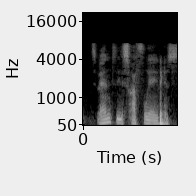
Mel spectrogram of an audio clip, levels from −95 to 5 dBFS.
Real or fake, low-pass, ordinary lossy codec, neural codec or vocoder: fake; 7.2 kHz; MP3, 32 kbps; codec, 16 kHz, 0.5 kbps, FunCodec, trained on LibriTTS, 25 frames a second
